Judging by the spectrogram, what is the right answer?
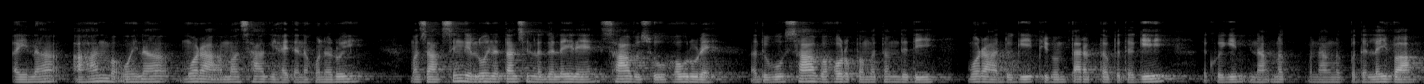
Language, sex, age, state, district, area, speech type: Manipuri, male, 18-30, Manipur, Kakching, rural, spontaneous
